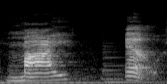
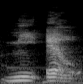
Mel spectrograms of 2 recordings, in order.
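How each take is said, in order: First: The first syllable sounds like "my". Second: The first syllable sounds like "me". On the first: The speaker calls it right. "it is my L" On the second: The speaker calls it wrong. "it is not me L"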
